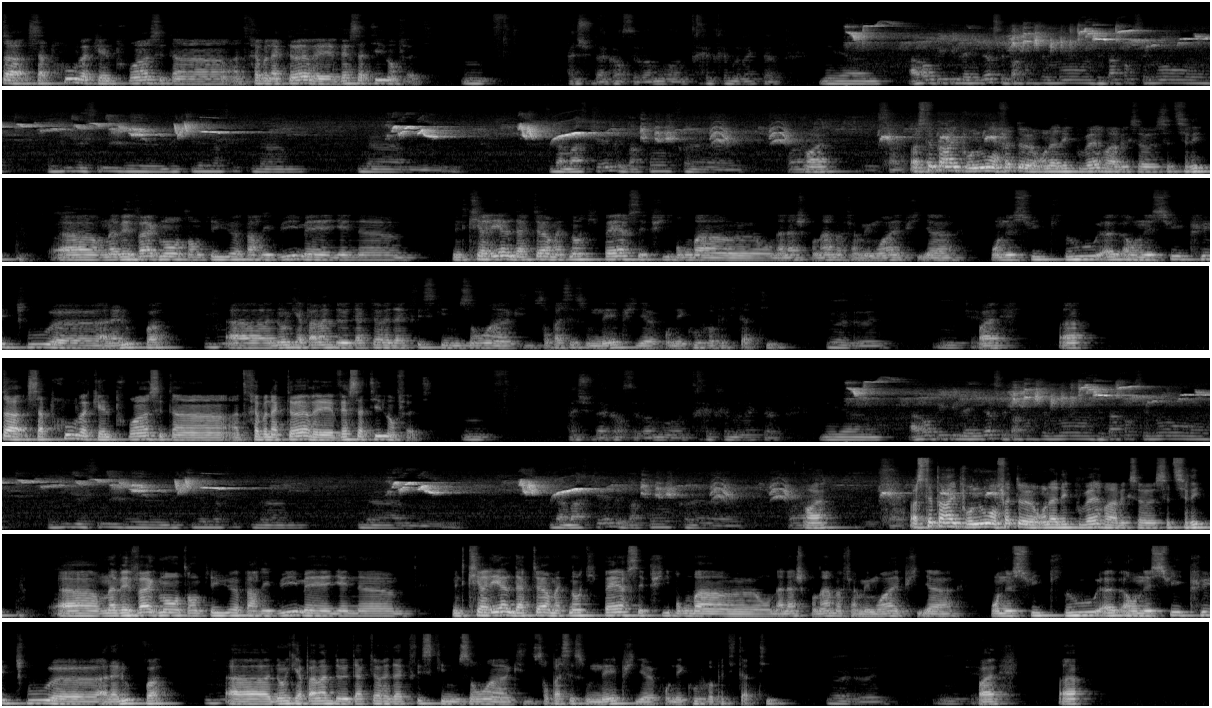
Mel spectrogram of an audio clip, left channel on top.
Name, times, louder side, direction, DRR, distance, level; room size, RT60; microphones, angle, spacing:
voice 1, 0.0-4.2 20.1-20.4 20.9-24.3 24.7-28.3 28.7-33.7 34.1-38.0 38.5-44.1 46.0-46.4 46.8-47.0, right 4 dB, 85° right, 0.3 m, -23 dB
voice 2, 5.7-7.8 8.2-8.8 9.1-12.1 12.5-15.1 15.6-16.6 17.5-19.5 19.9-20.2 20.7-21.4 24.3-24.9 38.3-38.6 44.5-45.1 45.6-46.1, left 2 dB, 45° left, 0.8 m, -38 dB
sound 1, 8.4-14.6 15.9-16.9 17.2-19.4 19.7-20.0 20.8-21.1 21.4-22.1, left 1 dB, 75° left, 1.0 m, -22 dB
2.6 x 2.4 x 2.5 m
head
